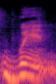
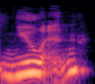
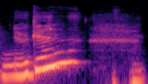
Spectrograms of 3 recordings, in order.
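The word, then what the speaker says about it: Nguyen: the surname yuin is isn't pronounced win like it is in America it's pronounced Newen um and then we would butcher it further sometimes for fun by calling them like nugen um so like we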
